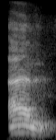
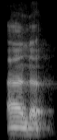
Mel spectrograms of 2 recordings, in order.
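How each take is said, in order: First: The l ends cleanly with no added vowel. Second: The l bounces into an added vowel sound. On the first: The speaker calls it right. "the sound goes to my throat" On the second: The speaker calls it wrong. "That's the bounce"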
